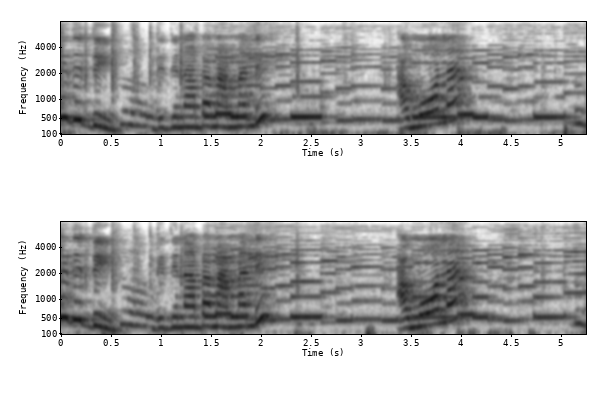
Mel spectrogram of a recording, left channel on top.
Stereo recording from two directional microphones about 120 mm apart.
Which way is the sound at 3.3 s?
15° right (ahead or behind).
